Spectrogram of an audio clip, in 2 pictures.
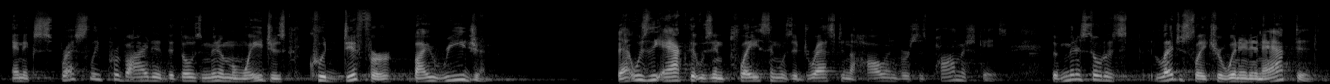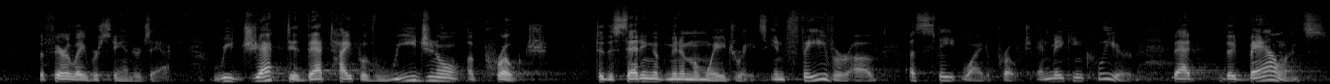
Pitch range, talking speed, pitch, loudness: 135-200 Hz, 145 wpm, 155 Hz, -33 LUFS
